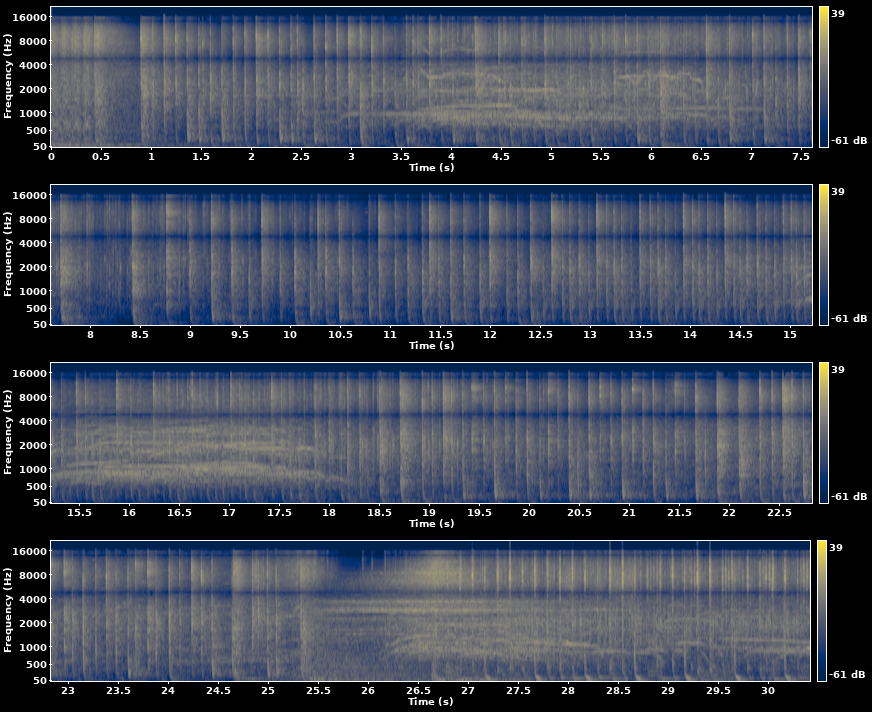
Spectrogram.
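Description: An Irish dancer's shoes tapping fast rhythms on a stage platform, over backing music. The music thins out for a few seconds about eight seconds in, leaving mostly the taps.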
